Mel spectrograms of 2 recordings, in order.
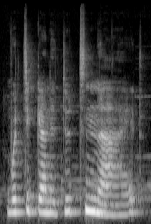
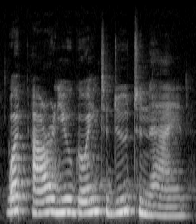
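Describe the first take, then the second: First: The words are reduced and linked together. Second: Every word is said fully and separately.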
